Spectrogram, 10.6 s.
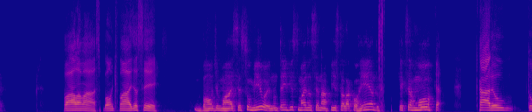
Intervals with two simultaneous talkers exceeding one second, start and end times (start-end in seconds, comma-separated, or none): none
